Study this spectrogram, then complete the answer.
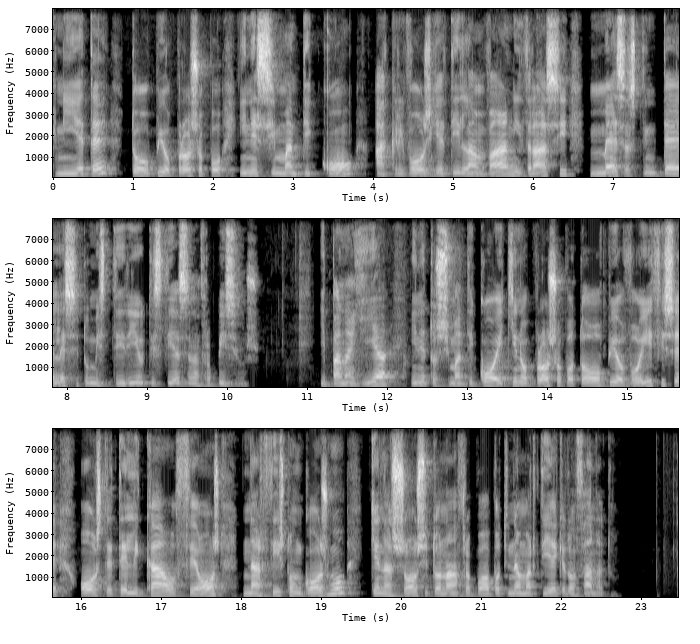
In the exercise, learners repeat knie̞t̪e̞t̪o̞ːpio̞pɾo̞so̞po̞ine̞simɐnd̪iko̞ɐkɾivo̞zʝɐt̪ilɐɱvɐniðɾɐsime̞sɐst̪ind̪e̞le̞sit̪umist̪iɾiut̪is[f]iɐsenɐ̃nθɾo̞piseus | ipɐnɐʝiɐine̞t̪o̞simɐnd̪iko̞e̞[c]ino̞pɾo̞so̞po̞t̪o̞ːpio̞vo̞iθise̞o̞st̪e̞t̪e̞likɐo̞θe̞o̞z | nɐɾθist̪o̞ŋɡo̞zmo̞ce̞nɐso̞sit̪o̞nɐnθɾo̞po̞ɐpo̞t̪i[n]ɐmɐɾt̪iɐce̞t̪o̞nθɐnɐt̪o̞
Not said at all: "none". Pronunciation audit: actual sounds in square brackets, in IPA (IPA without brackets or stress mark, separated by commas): θ, c, n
